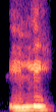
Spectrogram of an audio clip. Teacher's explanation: Termina en la misma vocal, inicia en la misma vocal, solo pronunciamos una sola vez. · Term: una sola expresión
